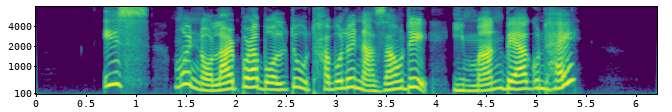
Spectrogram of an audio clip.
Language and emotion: Assamese, disgusted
